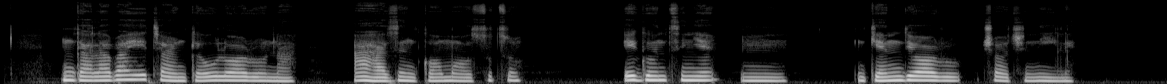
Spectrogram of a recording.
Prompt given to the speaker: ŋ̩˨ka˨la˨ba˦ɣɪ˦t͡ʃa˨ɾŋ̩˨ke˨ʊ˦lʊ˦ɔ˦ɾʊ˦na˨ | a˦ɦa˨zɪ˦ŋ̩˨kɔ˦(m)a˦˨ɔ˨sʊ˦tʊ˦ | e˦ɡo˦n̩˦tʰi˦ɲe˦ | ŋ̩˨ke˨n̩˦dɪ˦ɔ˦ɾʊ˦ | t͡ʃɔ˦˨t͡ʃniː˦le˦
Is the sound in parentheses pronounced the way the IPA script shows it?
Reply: yes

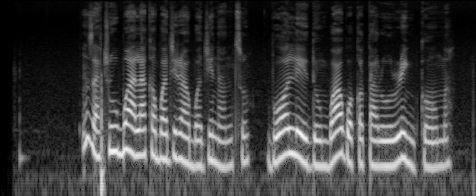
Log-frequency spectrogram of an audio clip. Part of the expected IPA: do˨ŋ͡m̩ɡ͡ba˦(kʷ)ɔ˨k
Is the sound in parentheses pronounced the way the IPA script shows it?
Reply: no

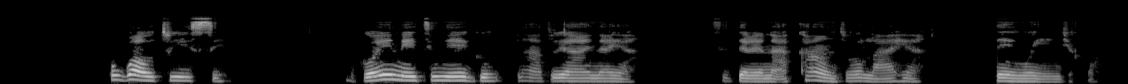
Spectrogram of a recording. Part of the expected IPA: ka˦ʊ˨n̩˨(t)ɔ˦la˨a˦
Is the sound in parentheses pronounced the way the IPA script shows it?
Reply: yes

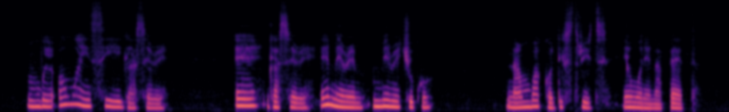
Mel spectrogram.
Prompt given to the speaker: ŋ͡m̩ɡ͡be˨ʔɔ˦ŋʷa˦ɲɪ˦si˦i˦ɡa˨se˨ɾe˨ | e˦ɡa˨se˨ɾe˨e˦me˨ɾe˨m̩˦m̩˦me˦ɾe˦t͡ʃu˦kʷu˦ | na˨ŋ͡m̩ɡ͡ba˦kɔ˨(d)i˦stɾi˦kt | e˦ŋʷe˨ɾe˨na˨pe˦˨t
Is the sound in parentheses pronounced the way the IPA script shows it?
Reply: yes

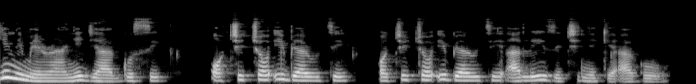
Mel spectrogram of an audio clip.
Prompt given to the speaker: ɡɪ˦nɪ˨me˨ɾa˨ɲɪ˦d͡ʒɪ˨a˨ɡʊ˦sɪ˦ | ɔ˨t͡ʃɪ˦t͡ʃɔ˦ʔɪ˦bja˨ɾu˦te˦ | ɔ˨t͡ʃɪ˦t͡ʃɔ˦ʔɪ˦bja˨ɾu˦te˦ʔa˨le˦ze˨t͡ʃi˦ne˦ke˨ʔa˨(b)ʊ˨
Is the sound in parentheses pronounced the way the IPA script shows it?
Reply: no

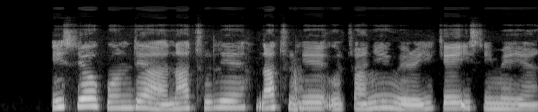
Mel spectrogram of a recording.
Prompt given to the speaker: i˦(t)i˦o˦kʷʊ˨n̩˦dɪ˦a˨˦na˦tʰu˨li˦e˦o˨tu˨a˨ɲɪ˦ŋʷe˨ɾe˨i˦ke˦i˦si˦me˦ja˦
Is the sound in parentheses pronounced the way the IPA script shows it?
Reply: no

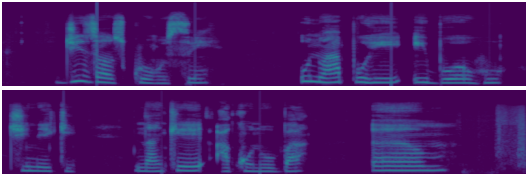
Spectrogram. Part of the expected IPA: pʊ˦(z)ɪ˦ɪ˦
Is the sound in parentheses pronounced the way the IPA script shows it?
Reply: no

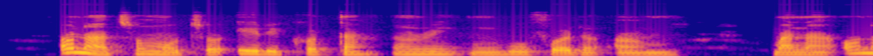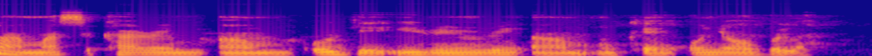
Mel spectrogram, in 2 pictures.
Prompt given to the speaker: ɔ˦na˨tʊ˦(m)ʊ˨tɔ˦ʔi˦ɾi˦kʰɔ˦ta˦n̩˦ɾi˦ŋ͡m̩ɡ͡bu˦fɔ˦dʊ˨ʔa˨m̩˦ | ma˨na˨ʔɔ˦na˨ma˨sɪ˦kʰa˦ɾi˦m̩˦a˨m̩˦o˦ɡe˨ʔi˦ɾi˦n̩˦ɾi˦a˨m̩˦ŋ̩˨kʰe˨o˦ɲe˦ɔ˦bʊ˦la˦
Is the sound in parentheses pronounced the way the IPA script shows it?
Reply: yes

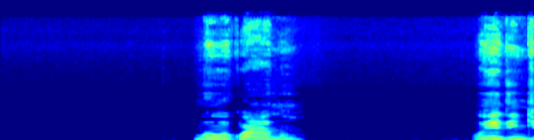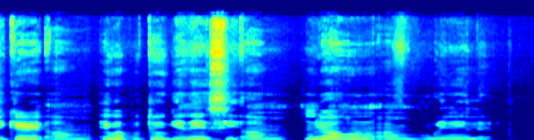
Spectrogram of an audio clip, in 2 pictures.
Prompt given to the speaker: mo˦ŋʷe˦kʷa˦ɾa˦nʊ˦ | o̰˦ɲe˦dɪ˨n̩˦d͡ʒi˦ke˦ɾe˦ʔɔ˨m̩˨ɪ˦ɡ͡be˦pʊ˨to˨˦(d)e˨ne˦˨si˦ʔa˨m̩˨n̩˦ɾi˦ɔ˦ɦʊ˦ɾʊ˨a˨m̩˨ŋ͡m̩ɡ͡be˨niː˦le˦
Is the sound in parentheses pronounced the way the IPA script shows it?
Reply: no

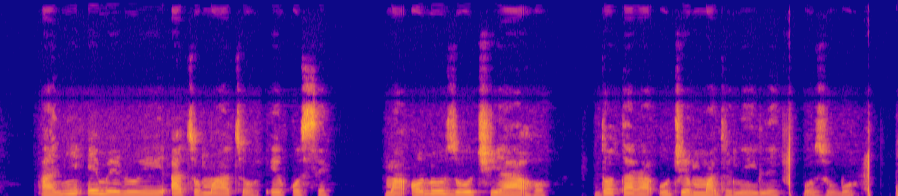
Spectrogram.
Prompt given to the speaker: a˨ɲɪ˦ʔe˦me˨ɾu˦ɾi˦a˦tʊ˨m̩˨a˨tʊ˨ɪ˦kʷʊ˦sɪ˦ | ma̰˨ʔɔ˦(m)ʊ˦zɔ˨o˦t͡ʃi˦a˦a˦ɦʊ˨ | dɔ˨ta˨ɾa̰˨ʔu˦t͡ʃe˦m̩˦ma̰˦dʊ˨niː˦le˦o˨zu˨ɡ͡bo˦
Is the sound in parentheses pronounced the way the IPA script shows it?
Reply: no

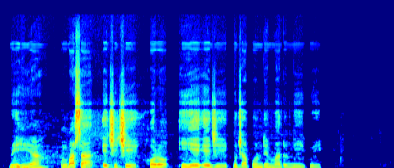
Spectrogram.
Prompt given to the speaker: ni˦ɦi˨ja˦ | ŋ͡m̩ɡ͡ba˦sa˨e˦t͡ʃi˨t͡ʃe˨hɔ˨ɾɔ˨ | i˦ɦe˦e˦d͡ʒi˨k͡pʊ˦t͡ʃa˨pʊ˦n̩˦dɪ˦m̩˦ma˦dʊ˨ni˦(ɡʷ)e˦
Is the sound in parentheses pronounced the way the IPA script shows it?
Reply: yes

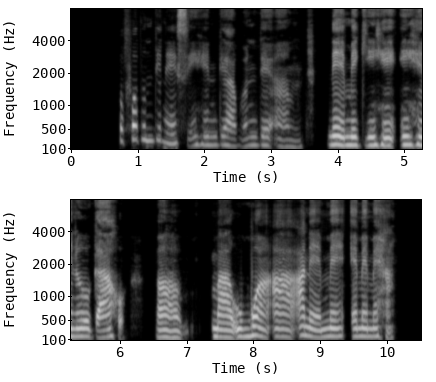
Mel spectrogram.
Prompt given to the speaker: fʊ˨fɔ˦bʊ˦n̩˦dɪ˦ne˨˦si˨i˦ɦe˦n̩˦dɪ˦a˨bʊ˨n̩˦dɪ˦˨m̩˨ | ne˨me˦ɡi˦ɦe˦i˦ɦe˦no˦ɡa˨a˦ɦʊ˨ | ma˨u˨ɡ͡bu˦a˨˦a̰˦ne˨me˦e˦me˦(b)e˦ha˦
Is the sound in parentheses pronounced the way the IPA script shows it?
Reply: no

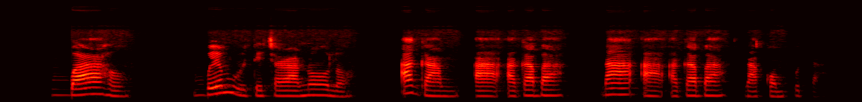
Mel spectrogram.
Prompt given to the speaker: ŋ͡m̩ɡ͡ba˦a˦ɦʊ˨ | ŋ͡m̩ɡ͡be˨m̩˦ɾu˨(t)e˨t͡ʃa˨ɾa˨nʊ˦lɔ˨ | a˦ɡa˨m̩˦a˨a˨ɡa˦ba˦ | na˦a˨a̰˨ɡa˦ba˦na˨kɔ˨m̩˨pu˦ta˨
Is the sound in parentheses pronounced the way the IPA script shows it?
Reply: yes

